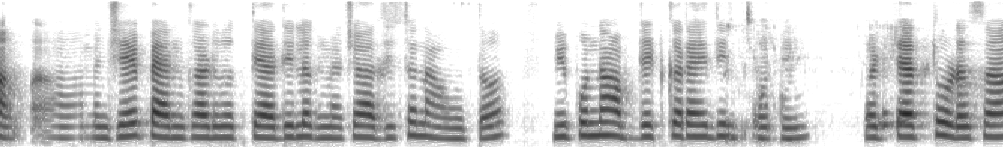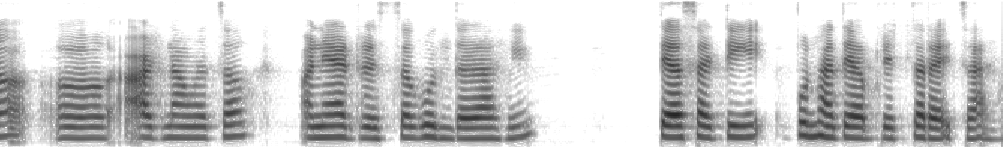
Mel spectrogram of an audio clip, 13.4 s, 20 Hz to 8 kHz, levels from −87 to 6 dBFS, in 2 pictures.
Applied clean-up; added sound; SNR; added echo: neural mask model DeepFilterNet 3.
